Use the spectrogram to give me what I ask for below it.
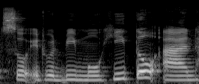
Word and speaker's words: mojito: way it looks like mojito and jalapeno but that would be incorrect it's mojito and jalapeno the j is pronounced as an h sound in the spanish language so it would be mojito and jalapeno kind of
